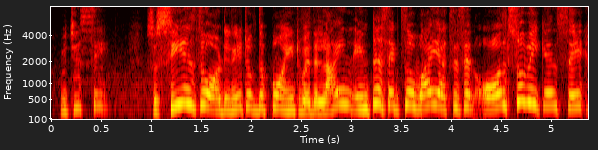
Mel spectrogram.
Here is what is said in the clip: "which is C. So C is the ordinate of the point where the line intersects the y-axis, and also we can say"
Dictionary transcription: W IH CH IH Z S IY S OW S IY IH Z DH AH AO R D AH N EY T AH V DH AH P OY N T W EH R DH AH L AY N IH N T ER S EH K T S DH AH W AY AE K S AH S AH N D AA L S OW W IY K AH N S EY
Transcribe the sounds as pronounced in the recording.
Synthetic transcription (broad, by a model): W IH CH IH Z S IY S OW S IY IH Z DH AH AO R D AH N EY T AH V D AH P OY N T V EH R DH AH L AY N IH N T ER S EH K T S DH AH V AY AE K S AH S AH N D AA L S OW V IY K AH N S EY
